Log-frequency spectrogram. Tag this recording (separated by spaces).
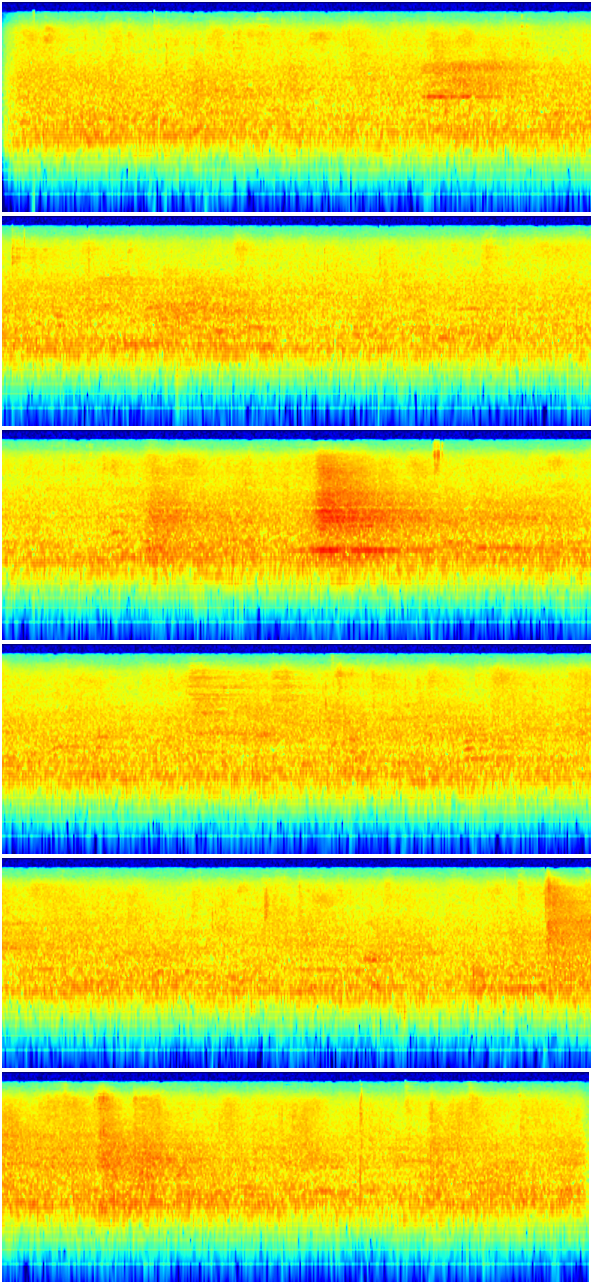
brussels train ambient station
